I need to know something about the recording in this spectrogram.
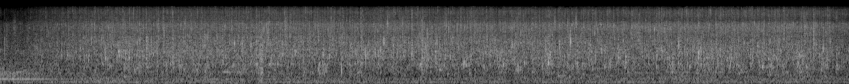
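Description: Garden fountain's thin water jets splashing and trickling into a stone basin, a steady splashing that grows louder about a second in.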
